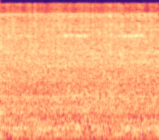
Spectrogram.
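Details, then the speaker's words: Condenser: even, constant fan rush with a steady low compressor drone and no rattles or squeals; running normally. "hopefully that's not what's in those air handlers in there but I don't think that would have lasted this long at the work that sounds pretty good"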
